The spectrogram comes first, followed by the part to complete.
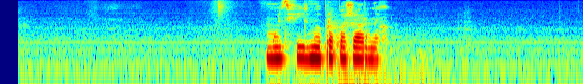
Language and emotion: Russian, neutral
